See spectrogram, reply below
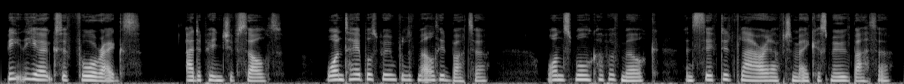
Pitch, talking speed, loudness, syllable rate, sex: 190 Hz, 200 wpm, -19 LUFS, 5.5 syllables/s, female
